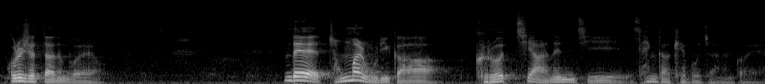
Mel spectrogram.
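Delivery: ordinary delivery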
